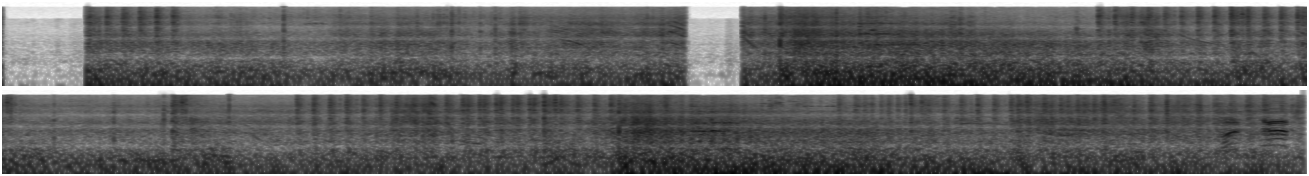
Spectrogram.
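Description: Gunfire crackles and explosions rumble in a battle.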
